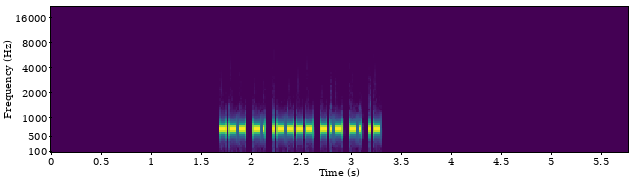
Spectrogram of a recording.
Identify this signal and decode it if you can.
Morse code, heard as a keyed tone, about 50 wpm, 700 Hz. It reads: ON1KNA
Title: DXCC-100 Call Signs - 6 Characters - Repeated 3x - 50wpm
